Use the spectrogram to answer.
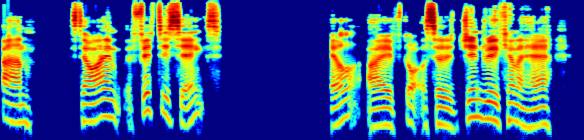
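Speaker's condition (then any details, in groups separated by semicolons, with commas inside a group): Motor neurone disease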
